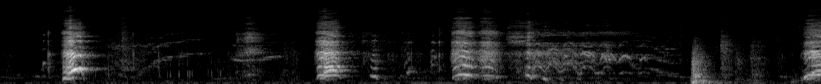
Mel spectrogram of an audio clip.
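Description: A man laughing hard in several loud bursts with short breaks between, the loudest one near the start.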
